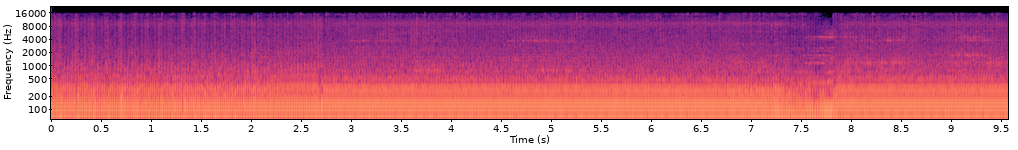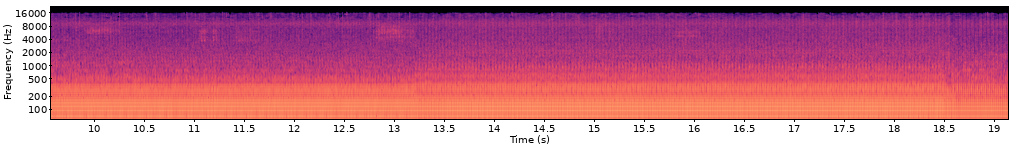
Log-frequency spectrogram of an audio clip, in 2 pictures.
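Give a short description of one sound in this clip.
Subwoofers boom loudly with deep, steady bass tones that shift pitch every few seconds.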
